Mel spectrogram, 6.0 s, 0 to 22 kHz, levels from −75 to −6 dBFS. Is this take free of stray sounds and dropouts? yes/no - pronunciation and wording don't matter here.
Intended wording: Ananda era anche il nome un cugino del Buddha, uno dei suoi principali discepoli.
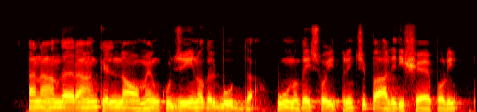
yes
